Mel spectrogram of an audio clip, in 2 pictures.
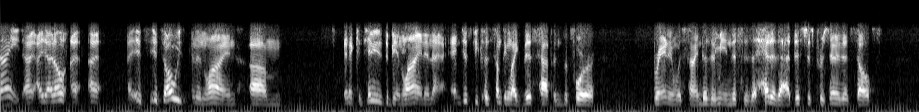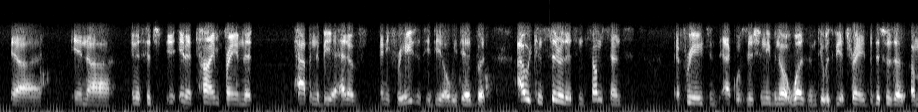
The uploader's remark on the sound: Conference Call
